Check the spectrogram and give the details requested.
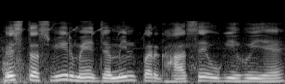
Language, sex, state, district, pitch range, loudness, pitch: Hindi, male, Jharkhand, Ranchi, 145-180 Hz, -16 LUFS, 160 Hz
